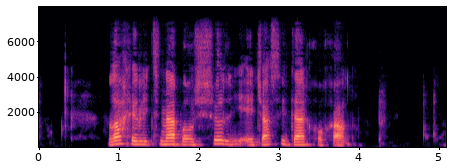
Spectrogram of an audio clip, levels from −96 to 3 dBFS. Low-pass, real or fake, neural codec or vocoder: 7.2 kHz; fake; codec, 16 kHz, 4.8 kbps, FACodec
